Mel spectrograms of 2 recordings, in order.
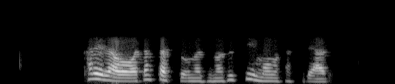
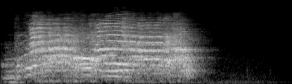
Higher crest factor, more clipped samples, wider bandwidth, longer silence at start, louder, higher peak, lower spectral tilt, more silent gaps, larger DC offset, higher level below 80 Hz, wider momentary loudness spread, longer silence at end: about the same, 18 dB vs 14 dB; neither; second, 3.7 kHz vs 14.5 kHz; first, 0.85 s vs 0 s; second, -20 LUFS vs -10 LUFS; about the same, -2 dBFS vs 0 dBFS; first, -11.5 dB/octave vs 0 dB/octave; first, 2.97-3.02 s vs none; neither; about the same, -66 dBFS vs -62 dBFS; first, 15 LU vs 6 LU; second, 0.7 s vs 0.9 s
